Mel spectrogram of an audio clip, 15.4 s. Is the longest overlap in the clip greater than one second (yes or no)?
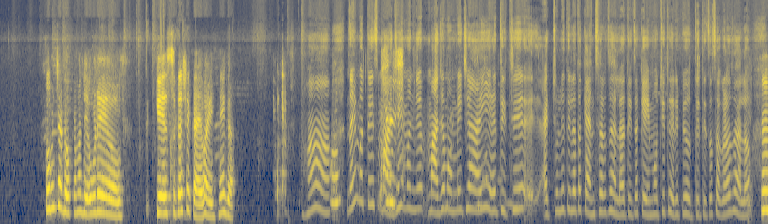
no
